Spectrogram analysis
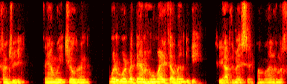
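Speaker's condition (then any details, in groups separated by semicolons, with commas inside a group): Parkinson's disease, early-onset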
